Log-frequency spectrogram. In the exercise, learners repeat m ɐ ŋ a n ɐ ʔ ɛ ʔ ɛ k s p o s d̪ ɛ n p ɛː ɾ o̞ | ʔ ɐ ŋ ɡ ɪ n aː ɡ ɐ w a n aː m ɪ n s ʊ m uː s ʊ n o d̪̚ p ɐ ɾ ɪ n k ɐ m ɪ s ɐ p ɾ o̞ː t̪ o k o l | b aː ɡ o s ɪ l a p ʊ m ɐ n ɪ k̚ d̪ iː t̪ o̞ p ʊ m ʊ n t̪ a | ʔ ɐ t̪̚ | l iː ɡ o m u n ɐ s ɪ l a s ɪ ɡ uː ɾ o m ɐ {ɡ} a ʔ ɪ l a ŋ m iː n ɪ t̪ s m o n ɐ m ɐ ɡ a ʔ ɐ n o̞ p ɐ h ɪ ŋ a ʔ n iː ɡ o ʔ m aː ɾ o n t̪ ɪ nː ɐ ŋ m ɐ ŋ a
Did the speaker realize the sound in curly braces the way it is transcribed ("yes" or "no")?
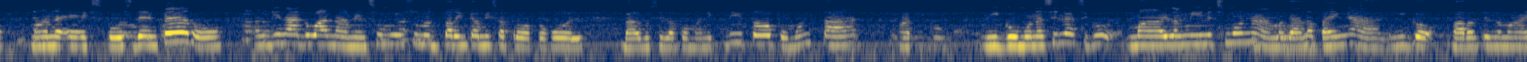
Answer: no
